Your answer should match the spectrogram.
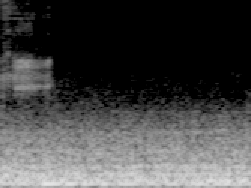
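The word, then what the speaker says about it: Cay: it looks like K but if it's actually pronounced key the the island was actually split in half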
